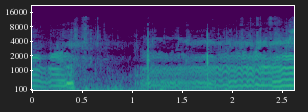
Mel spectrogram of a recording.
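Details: Tame fox in the evening, near a fence, giving a soft, wavering, creaky whine with a strained, nasal quality that rises and falls over a few seconds, while a man talks quietly nearby.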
